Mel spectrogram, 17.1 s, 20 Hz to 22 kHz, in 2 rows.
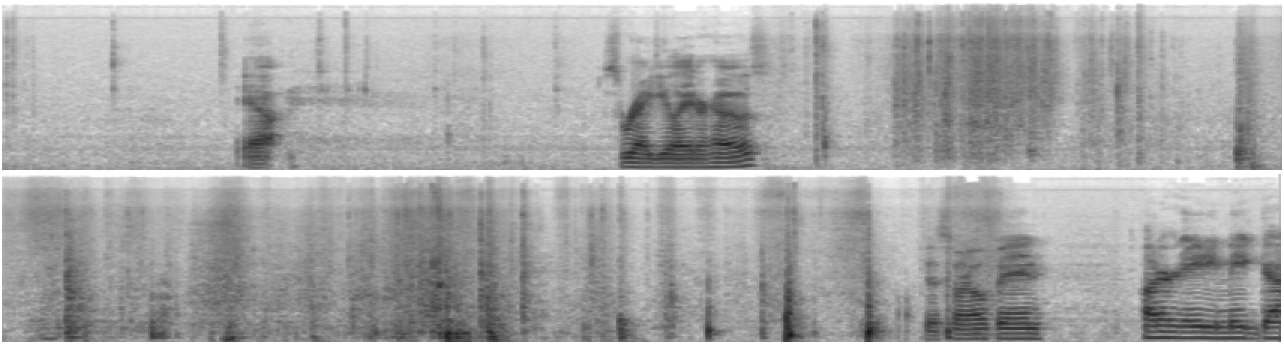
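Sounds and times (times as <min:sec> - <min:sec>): packaging rustling and crinkling: 0:05.1 - 0:15.5.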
